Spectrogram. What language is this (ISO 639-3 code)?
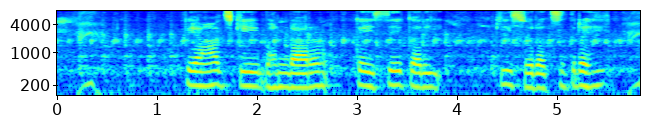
bho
